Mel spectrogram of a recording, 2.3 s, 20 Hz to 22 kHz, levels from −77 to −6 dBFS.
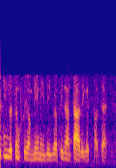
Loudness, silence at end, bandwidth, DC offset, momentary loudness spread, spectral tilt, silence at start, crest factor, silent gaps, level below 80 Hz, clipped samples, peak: -24 LUFS; 0.2 s; 4.9 kHz; under 0.1%; 11 LU; -2 dB/octave; 0 s; 20 dB; none; -70 dBFS; under 0.1%; -4 dBFS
